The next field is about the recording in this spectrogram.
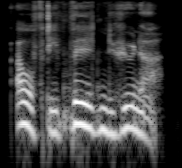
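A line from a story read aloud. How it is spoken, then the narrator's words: Murmured. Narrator (German): murmelte Sprotte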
